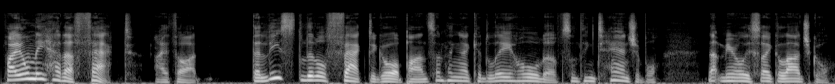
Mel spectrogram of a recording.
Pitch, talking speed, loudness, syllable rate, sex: 155 Hz, 185 wpm, -18 LUFS, 5.7 syllables/s, male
